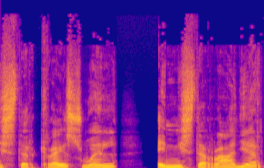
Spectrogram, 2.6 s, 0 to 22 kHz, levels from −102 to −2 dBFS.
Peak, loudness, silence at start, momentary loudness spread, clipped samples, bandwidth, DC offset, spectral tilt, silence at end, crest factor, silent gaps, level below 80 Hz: -2 dBFS; -17 LUFS; 0 s; 6 LU; under 0.1%; over 20 kHz; under 0.1%; -4.5 dB/octave; 0.05 s; 14 dB; none; -50 dBFS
